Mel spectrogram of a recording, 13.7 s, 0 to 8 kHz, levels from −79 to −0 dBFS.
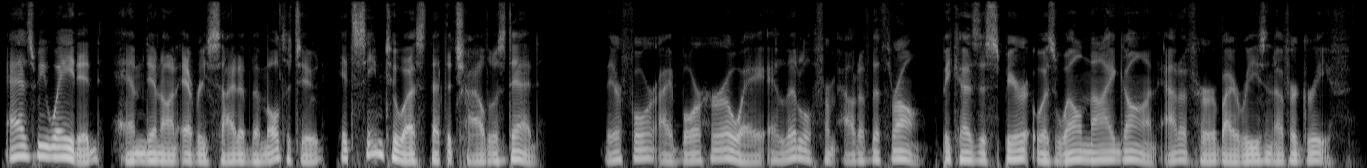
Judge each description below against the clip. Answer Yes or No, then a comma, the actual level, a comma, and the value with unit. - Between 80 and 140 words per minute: No, average, 200 wpm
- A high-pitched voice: No, very low, 90 Hz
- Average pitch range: Yes, average, 4.3 semitones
